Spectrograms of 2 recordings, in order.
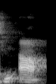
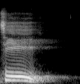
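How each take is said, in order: First: Two separate vowel sounds are pronounced. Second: Only one vowel sound is pronounced. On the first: The speaker calls it wrong. "on ne dit pas T A" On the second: The speaker calls it right. "We say T"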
